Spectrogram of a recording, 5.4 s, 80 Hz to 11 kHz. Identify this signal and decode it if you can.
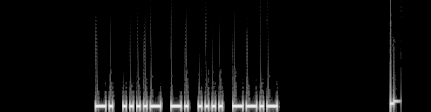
Morse code, heard as a keyed tone, about 27 wpm, 700 Hz. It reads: N4NHQ
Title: USA Call Signs - 2x Character Spacing - 28wpm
